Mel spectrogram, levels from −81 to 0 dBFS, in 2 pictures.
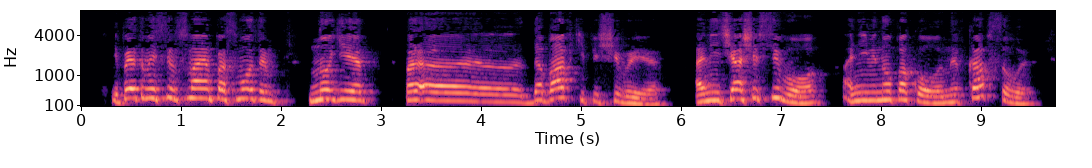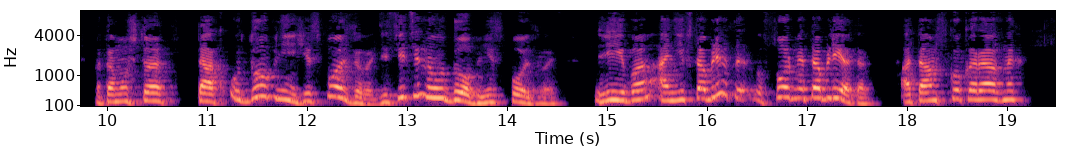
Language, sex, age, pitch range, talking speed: Russian, male, 50-69, 180-240 Hz, 115 wpm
